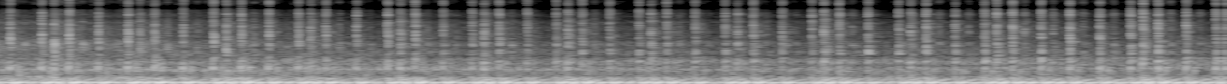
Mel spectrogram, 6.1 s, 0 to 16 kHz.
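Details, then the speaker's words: 2001 Harley-Davidson Sportster 1200 custom V-twin that sat about three years, first start after fuelling. A steady, deep loping beat at roughly two pulses a second; it idles cleanly. "we'll go toss it on the bike throw some fuel in it and we'll see if she'll fire right up"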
